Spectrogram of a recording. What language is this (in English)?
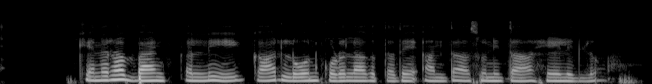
Kannada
